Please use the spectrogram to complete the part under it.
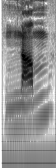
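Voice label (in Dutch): "nam", Dutch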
